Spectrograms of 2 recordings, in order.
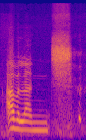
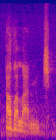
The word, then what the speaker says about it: avalanche: But remember, in American English, you'll hear of avalanche. So avalanche What's the difference, and avalanche can be used as alternative pronunciations. One ends with the sound sh. The other one ends with the sound ch. So, sh is British pronunciation, that is avalanche.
